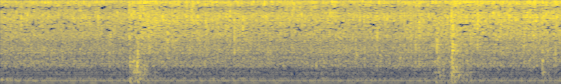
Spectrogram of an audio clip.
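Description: Shallots frying in hot oil in a kadai, a steady sizzle, with two soft knocks as tomato pieces go into the pan, the first about a second and a half in and the second past four seconds.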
